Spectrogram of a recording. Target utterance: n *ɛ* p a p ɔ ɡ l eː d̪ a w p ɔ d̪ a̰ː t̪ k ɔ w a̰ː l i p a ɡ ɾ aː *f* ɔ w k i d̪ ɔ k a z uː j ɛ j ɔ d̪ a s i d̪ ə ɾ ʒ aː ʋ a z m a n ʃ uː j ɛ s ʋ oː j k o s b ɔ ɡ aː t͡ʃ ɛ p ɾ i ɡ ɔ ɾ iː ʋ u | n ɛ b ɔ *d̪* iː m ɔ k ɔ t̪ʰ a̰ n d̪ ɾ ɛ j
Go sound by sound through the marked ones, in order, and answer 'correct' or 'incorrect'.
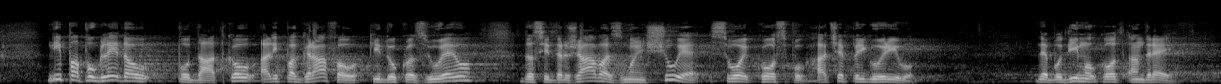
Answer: incorrect: i, correct, correct

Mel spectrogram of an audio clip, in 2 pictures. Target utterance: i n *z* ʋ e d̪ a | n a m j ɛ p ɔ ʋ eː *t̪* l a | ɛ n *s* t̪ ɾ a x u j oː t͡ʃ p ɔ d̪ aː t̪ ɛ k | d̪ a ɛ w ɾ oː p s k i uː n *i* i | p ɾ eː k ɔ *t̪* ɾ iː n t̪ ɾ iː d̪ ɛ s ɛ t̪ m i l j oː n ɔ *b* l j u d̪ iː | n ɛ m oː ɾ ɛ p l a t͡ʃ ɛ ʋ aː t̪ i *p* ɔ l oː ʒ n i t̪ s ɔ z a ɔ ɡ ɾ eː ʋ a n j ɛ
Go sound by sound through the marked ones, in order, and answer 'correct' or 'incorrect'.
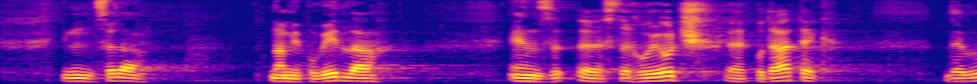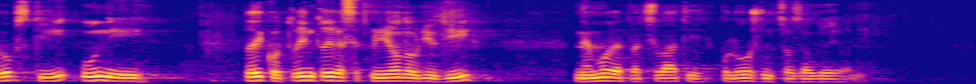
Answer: incorrect: s, incorrect: d̪, correct, correct, correct, incorrect: w, correct

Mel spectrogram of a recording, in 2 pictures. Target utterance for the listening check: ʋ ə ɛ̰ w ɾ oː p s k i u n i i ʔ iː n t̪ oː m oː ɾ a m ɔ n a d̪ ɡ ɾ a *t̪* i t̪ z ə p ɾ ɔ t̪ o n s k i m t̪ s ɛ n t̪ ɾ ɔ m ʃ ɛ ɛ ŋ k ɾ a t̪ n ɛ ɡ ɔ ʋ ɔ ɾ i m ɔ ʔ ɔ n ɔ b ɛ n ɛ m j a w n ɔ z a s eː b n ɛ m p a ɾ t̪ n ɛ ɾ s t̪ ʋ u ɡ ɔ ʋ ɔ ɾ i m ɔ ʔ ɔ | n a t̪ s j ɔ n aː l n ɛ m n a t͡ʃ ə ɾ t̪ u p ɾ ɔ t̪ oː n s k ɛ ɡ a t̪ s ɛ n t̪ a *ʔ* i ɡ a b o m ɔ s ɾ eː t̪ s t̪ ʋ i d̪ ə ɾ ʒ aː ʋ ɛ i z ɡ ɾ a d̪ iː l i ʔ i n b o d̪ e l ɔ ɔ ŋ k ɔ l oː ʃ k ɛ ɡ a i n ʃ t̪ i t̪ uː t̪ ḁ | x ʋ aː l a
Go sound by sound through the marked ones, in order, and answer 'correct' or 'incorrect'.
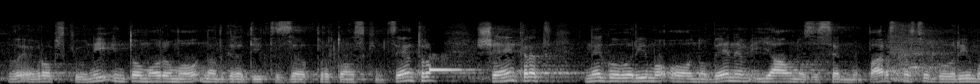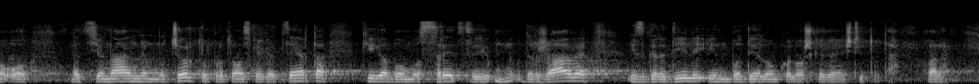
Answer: incorrect: d̪, incorrect: k

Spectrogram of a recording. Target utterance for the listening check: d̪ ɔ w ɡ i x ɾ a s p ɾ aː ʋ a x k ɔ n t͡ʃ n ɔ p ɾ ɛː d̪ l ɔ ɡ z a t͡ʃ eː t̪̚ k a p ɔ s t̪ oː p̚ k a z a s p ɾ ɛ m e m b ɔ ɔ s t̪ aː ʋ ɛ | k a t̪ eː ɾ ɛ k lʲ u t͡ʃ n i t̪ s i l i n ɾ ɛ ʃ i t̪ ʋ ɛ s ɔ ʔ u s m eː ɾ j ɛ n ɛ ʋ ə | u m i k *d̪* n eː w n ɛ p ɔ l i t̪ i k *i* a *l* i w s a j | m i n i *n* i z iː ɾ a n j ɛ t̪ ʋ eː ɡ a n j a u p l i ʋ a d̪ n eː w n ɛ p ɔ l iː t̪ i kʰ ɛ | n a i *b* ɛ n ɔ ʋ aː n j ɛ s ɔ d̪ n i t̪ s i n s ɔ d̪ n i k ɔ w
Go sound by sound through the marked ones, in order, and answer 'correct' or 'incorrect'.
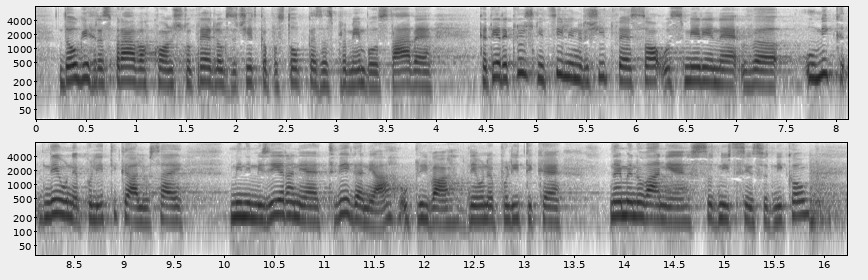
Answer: correct, incorrect: ɛ, correct, incorrect: m, incorrect: m

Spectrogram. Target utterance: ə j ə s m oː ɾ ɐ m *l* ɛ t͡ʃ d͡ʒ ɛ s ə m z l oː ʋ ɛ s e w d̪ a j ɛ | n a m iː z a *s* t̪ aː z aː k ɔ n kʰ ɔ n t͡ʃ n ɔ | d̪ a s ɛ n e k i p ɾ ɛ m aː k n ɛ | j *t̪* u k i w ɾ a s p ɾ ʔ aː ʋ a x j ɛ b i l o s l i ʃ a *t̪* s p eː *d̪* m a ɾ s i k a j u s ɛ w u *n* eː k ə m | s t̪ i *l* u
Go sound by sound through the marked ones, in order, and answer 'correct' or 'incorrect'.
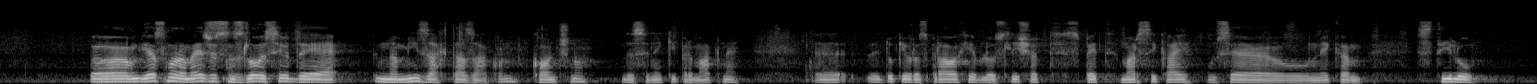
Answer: incorrect: ɾ, incorrect: x, correct, correct, incorrect: t̪, correct, correct

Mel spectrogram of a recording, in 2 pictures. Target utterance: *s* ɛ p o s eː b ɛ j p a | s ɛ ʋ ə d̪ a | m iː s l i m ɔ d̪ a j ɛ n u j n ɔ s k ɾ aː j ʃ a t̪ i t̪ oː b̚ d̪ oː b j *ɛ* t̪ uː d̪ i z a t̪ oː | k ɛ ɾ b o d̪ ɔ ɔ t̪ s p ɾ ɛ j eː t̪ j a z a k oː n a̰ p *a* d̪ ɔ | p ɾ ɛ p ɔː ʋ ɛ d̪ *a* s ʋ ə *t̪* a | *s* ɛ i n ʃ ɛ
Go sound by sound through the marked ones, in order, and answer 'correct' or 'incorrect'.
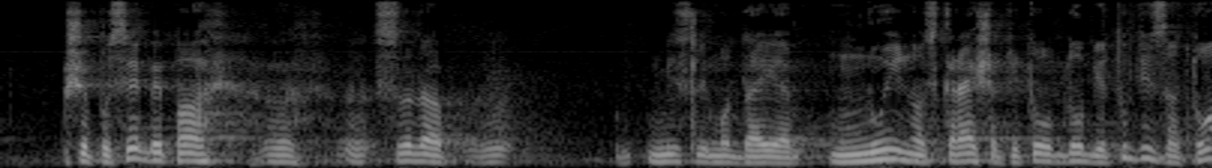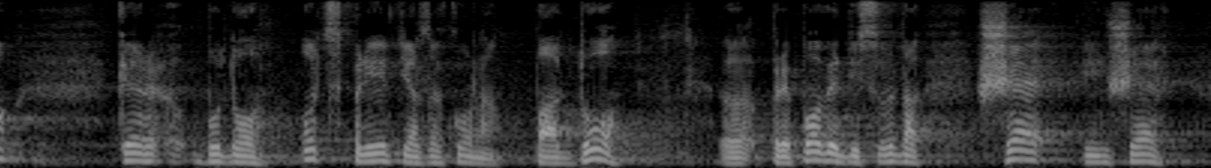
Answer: incorrect: ʃ, correct, correct, incorrect: i, incorrect: d̪, incorrect: ʃ

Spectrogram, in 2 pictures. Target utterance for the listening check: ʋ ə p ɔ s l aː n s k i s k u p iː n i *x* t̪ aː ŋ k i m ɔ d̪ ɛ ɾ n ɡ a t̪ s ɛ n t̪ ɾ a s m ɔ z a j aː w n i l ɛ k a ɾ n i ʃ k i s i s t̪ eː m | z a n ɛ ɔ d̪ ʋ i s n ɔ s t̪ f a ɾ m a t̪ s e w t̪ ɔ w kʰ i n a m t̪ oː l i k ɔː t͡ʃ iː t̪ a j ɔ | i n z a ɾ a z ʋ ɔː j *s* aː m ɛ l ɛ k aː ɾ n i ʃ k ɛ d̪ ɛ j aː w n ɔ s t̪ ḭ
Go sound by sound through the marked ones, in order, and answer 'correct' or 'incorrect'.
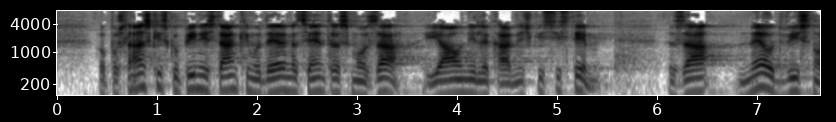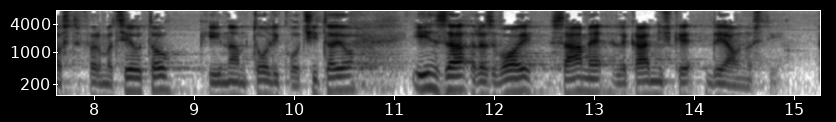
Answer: incorrect: s, correct

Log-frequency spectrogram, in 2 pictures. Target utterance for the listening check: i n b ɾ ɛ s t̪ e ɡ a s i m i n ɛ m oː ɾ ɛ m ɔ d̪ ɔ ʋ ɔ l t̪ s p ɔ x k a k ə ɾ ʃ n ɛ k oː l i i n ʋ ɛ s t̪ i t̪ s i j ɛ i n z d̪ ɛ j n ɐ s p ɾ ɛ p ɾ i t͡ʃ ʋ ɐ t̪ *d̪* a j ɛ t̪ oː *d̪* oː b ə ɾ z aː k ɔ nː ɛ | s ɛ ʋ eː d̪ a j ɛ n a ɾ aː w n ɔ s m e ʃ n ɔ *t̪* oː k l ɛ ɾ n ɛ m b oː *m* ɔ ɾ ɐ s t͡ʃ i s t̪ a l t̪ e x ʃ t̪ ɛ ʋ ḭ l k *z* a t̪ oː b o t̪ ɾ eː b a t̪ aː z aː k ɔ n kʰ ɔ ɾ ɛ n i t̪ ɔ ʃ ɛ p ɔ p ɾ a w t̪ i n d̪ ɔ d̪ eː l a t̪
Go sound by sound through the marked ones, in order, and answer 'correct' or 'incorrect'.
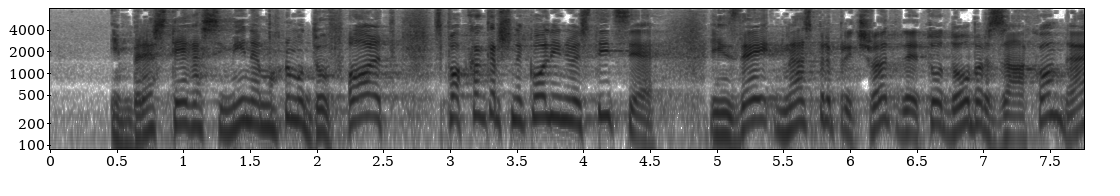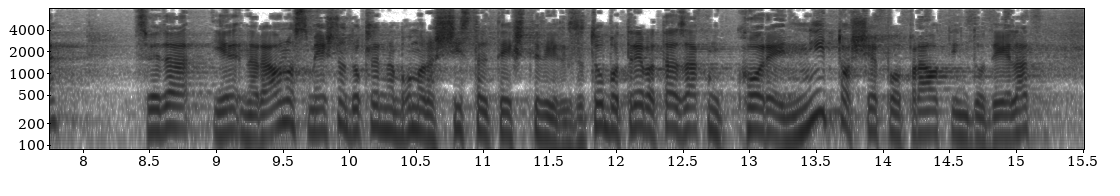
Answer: correct, correct, incorrect: d̪, correct, correct

